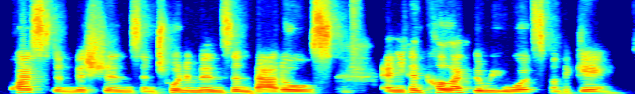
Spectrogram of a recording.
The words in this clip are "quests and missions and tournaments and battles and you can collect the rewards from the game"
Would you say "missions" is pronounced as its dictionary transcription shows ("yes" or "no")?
yes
